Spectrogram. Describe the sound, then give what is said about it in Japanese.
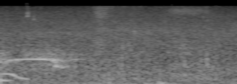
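A single short call with a rising-then-falling harmonic tone, like a shouted "oi!", comes from a camouflaged frog in a mossy spot between rocks, followed by quiet outdoor background. “こいつの鳴き声です。カエルだったんだ。”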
